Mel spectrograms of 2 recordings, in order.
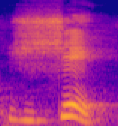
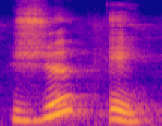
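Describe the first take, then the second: First: The vowel of je is dropped and merged. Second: The vowel of je is pronounced before ai. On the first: The speaker calls it right. "نقول j'ai" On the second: The speaker calls it wrong. "وليس je ai"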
